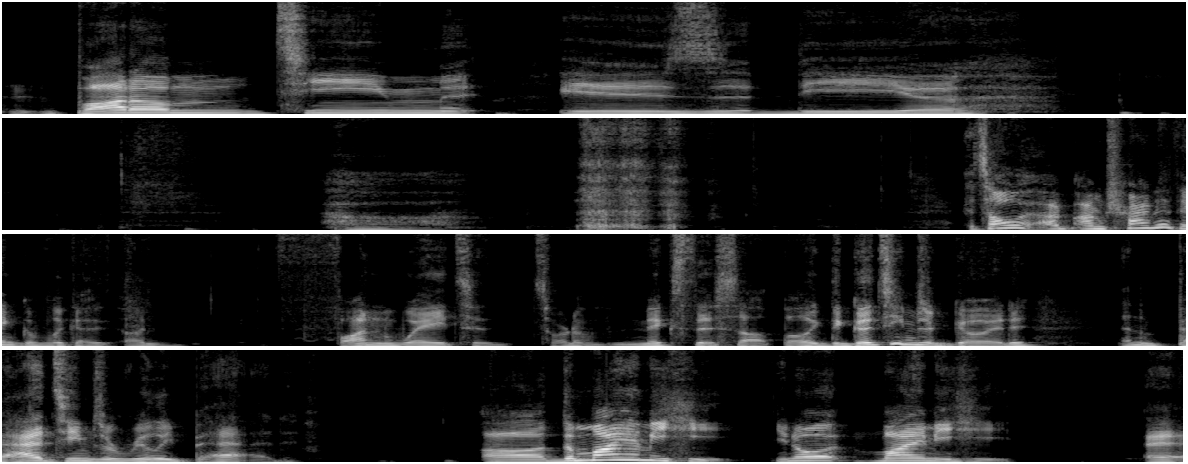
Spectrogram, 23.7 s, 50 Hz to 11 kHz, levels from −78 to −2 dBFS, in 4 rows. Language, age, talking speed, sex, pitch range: English, 30-49, 125 wpm, male, 120-150 Hz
